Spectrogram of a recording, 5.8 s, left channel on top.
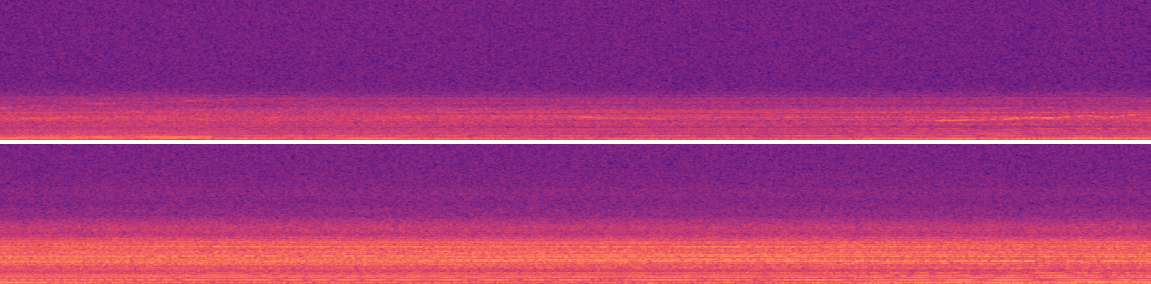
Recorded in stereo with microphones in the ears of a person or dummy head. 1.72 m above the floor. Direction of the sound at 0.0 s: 45° right (ahead or behind).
